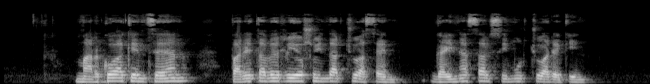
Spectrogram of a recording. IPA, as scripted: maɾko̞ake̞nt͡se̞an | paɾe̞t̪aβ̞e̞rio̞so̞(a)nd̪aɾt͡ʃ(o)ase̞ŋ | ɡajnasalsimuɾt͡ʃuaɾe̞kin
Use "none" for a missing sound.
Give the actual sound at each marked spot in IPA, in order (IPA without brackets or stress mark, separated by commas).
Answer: i, u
